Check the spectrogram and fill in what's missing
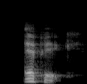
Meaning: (noun) An extended narrative poem in elevated or dignified language, celebrating the feats of a deity, demigod (heroic epic), other legend or traditional hero
- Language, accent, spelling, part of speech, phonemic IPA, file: English, Australia, epic, noun / adjective, /ˈep.ɪk/, En-au-epic.ogg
